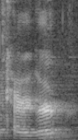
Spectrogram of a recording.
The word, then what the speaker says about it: Carriger: buy it, and that is Soulless by Gail Carriger.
